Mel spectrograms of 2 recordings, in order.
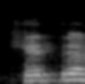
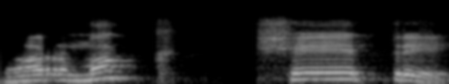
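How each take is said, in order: First: The cluster is said as a plain kh sound. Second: A k sound is doubled before the ksh cluster. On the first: The speaker calls it wrong. "ক্ষেত্রে নয়" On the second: The speaker calls it right. "উচ্চারণ করতে হবে ধর্মক ক্ষেত্রে"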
